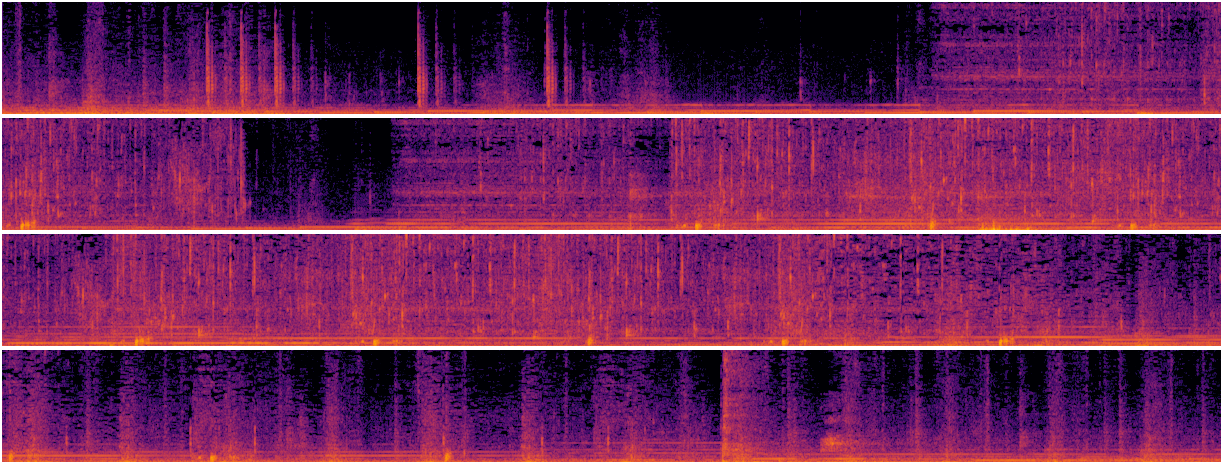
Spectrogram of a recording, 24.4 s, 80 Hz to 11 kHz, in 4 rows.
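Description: Water being drunk in Fallout 4: a steady pouring, sipping sound runs under layered in-game ambient tones and music, with a brief sharp knock near the middle.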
